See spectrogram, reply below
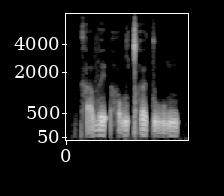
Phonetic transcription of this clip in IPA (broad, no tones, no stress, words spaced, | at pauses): kʰa̰veʔhɔ̰ŋǀʰœ tṵŋ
